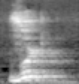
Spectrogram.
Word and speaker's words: would: वुड WOULD, जिसके अंदर अगर हम प्रोनाउंस करते हैं इसको तो L साइलेंट होता है वुड के स्ट्रक्चर में,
